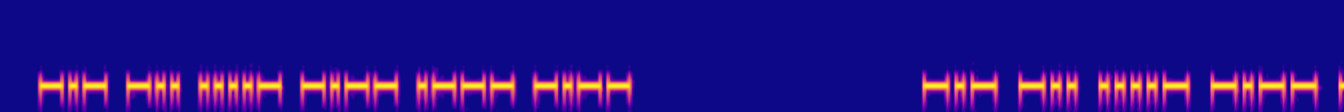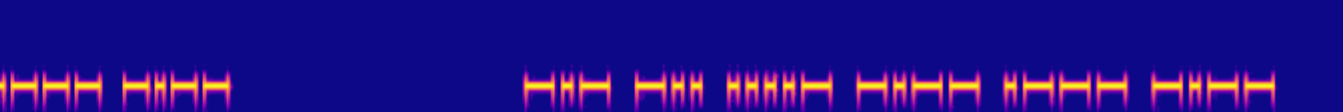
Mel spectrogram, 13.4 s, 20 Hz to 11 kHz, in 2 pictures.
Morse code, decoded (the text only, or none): KD4YJY KD4YJY KD4YJY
